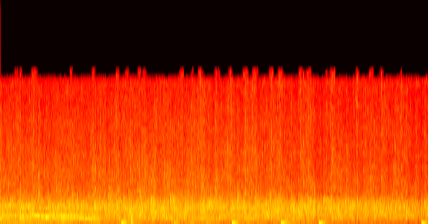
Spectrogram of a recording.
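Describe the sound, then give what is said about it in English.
A large audience at the Margaret River Readers and Writers Festival applauds author Susan Choi steadily, the dense clapping at a consistent loudness, with a few low thumps and a faint tonal murmur at the start. “Can you please give an enormous round of applause for Susan Choi?”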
